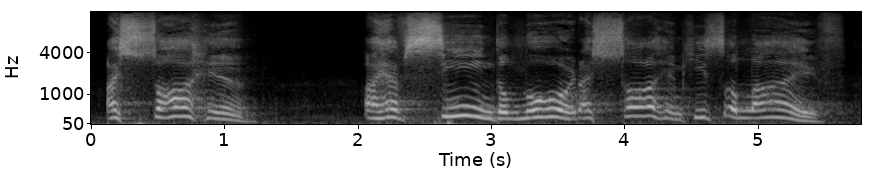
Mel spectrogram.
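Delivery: slow, high-pitched proclamation; announcing. Shown as a demonstration. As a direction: announce it emphatically, drawing out each phrase. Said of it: "That's announcing. That's not reading".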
